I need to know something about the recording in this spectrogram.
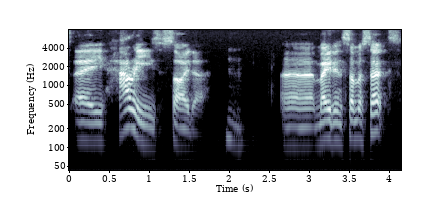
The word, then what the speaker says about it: Somerset: For our American compatriots here, Somerset is pronounced Somerset. Apologies to any of our Somerset based listeners for Jeff's comment there.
